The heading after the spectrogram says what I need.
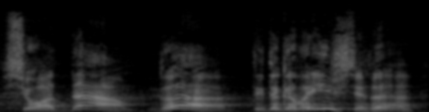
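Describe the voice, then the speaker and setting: A man preaching a sermon as pastor, animated and acting out quotes, often laughing. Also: high-pitched, measured pace. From Russia.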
